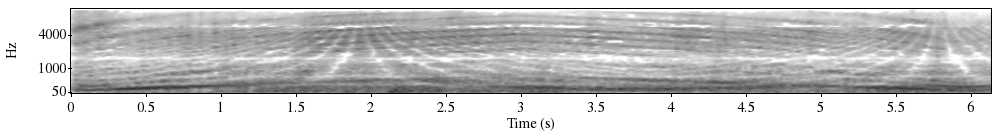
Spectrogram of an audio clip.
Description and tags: Sounds of bigger and smaller spaceships and other sounds very common in airless Space.
How I made them:
Rubbing different things on different surfaces in front of 2 x AKG S1000, then processing them with the free Kjearhus plugins and some guitaramp simulators.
